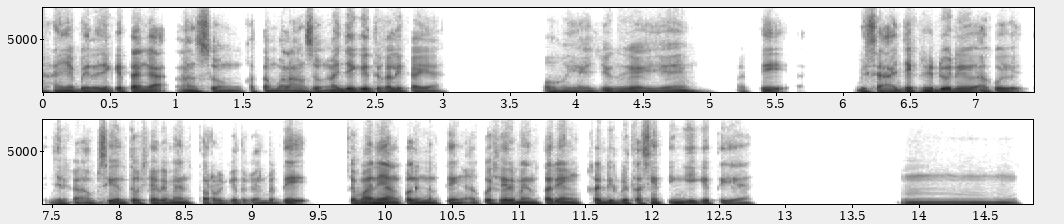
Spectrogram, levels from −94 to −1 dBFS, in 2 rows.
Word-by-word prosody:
Hanya 100 -3 +2
bedanya 90 +1 +1
kita 110 +3 +3
enggak 110 -3 0
langsung 90 -3 -1
ketemu 85 -2 -3
langsung 90 +1 -1
aja 115 +3 +4
gitu 110 0 +3
kali, 100 -1 +2
Kak, 95 -2 -1
ya? 80 -2 -7 0.8
Oh 115 +1 -4
iya 95 -9 -3
juga 105 - 0
ya, 85 +5 0 0.3
berarti 90 - -3 0.6
bisa 95 -3 -2
aja 105 +8 0
ini - - -1 0.2
dua-duanya 110 0 +4
aku 95 -1 0 0.2
jadikan 95 -2 -4
opsi 90 +5 0
untuk 100 -2 0
cari 95 -1 +1
mentor 95 -1 -1
gitu 85 -1 -5
kan? 85 0 -5
Berarti 90 -1 0 0.3
cuman 130 - +4
yang 125 -3 +5
paling 100 -2 +4
penting 145 +10 -1
aku 100 +1 -2
cari 105 0 +3
mentor 95 +3 +3
yang 105 -1 +3
kredibilitasnya 95 0 +1
tinggi 105 +2 +1
gitu 80 -5 -2
ya? 75 - -11 1.1
Hmm, 105 -2 -4
95 Hz, 175 wpm, -27 LUFS, 90-105 Hz, 1.1 s, yang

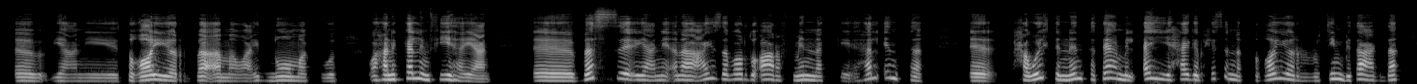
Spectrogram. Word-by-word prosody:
آآ، 165 -2 -2
يعني، 155 -1 -8
تغيّر 185 +3 +4
بقى 175 -3 +5
مواعيد 155 +3 -7
نومَك 175 -2 -1
و 155 +1 -8 0.4
وهنتكلم 225 +5 +4
فيها 220 -4 0
يعني. 135 -5 -1 0.4
آآ، 170 -2 +3
بس، 270 +3 +1
يعني، 205 -5 0
أنا 210 0 +1
عايزة 235 +5 +1
برضه 230 -1 -2
أعرف 225 -4 +3
منَّك، 195 -2 0 0.3
هل 255 - -2
أنت، 220 - -4 0.5
آآ، 165 -2 +1
حاولت 235 +7 +1
إن 205 -1 +2
أنت 255 0 -1
تعمل 225 -4 0
أي 250 -4 +2
حاجة 230 +1 0
بحيث 260 +5 -11
إنَّك 210 -5 -4
تغيّر 225 +5 0
الroutine 175 +7 -5
بتاعَك 205 -1 +2
ده؟ 215 +5 -2
200 Hz, 140 wpm, -25 LUFS, 170-230 Hz, 0.5 s, بقى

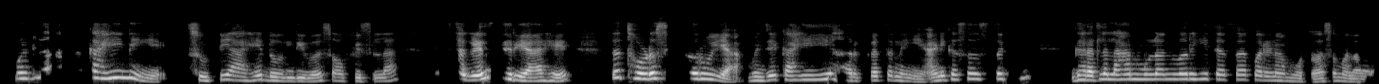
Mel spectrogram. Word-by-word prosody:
म्हटलं 275 +5 -1
असं 410 +2 -18
काही 295 +2 +5
नाहीये, 215 - 0 0.3
सुट्टी 185 +4 -1
आहे 195 0 -2
2 175 -6 -2
दिवस 150 -1 -3
ऑफिसला, 155 +1 -8 0.7
सगळेच 425 -6 +7 0.2
फ्री 210 -7 +5
आहेत 165 -1 +2 0.4
तर 315 - +4
थोडंसं 270 0 +6 0.2
करूया 255 -5 +4
म्हणजे 180 +3 +1
काहीही 215 +2 -1 0.2
हरकत 180 +4 -4
नाहीये 155 -8 -5
आणि 185 +4 +1
कसं 235 +3 -1
असतं 250 +1 -2
की 275 +5 -13 0.5
घरातल्या 215 +3 +4
लहान 235 0 0
मुलांवरही 240 +1 +1
त्याचा 225 -1 -3
परिणाम 185 -5 -3
होतो 135 -3 -7
असं 145 +5 -7
मला 140 -3 -5
वाटतं. 125 -2 -11
215 Hz, 140 wpm, -21 LUFS, 170-245 Hz, 0.7 s, सगळेच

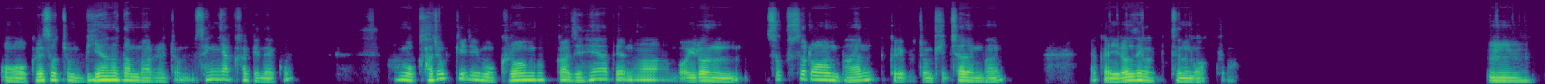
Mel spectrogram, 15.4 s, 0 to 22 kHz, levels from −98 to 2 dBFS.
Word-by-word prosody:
어 100 -5 0
그래서 130 +2 +2
좀 120 -7 -4
미안하단 130 0 +5
말을 105 -3 -4
좀 65 - -10
생략하게 150 -7 -4
되고 95 - -5 0.9
'아 145 - -10
뭐 130 -4 +3
가족끼리 155 +1 -1
뭐 115 -4 -1
그런 135 +2 +4
것까지 140 -4 -2
해야 160 +7 -1
되나.' 70 - -2
뭐 110 - -2
이런 110 -4 +2 0.3
쑥스러움 150 -4 +1
반 125 +6 -1
그리고 - - -4
좀 100 - -3
귀찮음 110 +1 0
반 100 +8 -4 0.9
약간 - - -1
이런 110 +7 +6
생각도 120 - +3
드는 100 -1 +1
것 95 - -2
같고요. - - -22 2.5
음. 110 -1 0
120 Hz, 250 characters per minute, -23 LUFS, 105-140 Hz, 2.5 s, 이런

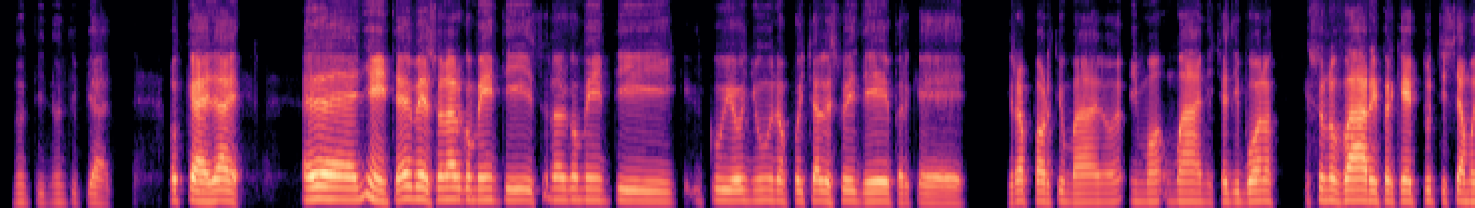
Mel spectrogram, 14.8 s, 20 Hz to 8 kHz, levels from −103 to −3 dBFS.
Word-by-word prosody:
Non 125 -2 -17
ti 120 -1 -23
non 125 0 -19
ti 125 +1 -25
pia 115 -2 -11 0.6
Okay 155 - +4
dai, 150 0 +3 0.6
ehm, 165 -1 +7
niente. 155 - +3
Ehm, 175 - +1
beh 170 -2 +6
sono 160 0 0
argomenti 155 -2 -1
sono 155 +2 -8
argomenti 150 -3 -5 0.2
in 150 - -28
cui 150 -1 -4
ognuno 150 -1 -4
poi 145 -1 -6
c'ha 145 - -2
le 140 -1 0
sue 150 -1 -5
idee 140 0 +1
perché 120 -2 -6 0.4
i - - -15
rapporti 145 -1 -4
umano 130 +1 -6
imo 135 0 -9
umani 135 -2 -4
c'è 135 +3 -6
di 135 +1 -10
buono 145 +1 -2 0.2
che - - -25
sono 155 -2 -1
vari, 150 0 +5
perché 145 0 0
tutti 145 0 -11
siamo 140 -2 -2
145 Hz, 155 wpm, -21 LUFS, 135-155 Hz, 0.6 s, ehm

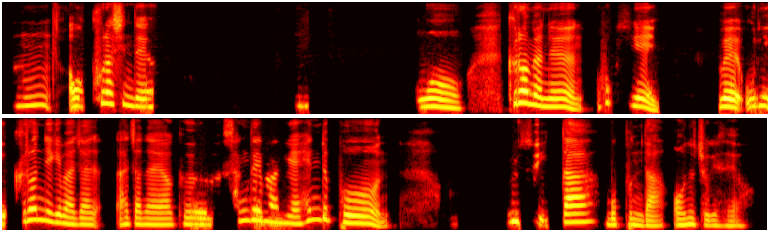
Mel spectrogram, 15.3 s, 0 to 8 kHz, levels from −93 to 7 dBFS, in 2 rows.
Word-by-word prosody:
음 235 +2 -5 0.2
어 215 0 +4
쿨하신데요? 260 -8 +1 1.5
음. 220 0 -11 1.1
오, 195 -4 +3 0.4
그러면은 210 - +4 0.2
혹시 225 - 0 0.6
왜 205 -1 +8
우리 215 -1 +1
그런 280 +2 0
얘기만 205 -8 0
쟎 160 -2 -4 0.2
하잖아요. 160 -1 -3
그 170 -1 -5 0.4
상대방의 235 -8 -1
핸드폰 200 - -1 1.2
볼 235 +2 +3
수 - - -21
있다, 225 -2 +2
못 155 -1 -4
본다 135 -3 -4
어느 155 +2 -1
쪽이세요? 130 -4 -9
205 Hz, 190 characters per minute, -20 LUFS, 160-235 Hz, 1.5 s, 왜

